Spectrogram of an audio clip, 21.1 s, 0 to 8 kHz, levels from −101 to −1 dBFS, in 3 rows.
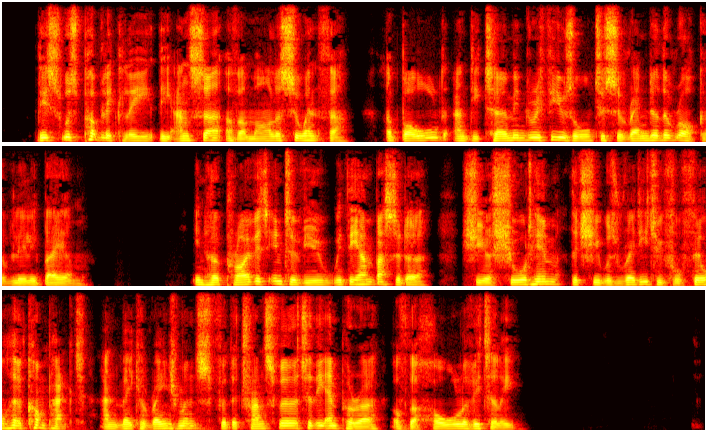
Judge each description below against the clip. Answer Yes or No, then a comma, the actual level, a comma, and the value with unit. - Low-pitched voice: Yes, low, 120 Hz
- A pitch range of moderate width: Yes, average, 3.5 semitones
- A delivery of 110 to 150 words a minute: Yes, average, 145 wpm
